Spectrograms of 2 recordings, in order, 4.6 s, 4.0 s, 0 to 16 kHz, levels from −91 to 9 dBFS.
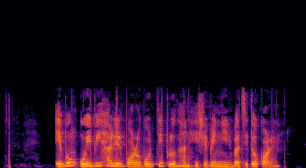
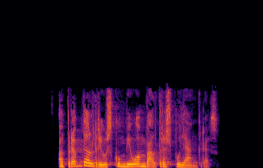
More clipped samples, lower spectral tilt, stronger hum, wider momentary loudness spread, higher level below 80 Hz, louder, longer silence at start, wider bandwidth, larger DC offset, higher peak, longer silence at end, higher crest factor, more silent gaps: neither; about the same, -5.5 dB/octave vs -6 dB/octave; neither; second, 7 LU vs 18 LU; first, -52 dBFS vs -58 dBFS; about the same, -17 LUFS vs -17 LUFS; about the same, 0.85 s vs 0.9 s; about the same, 7.6 kHz vs 7.8 kHz; neither; about the same, 0 dBFS vs -2 dBFS; second, 0.4 s vs 0.75 s; about the same, 16 dB vs 16 dB; neither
